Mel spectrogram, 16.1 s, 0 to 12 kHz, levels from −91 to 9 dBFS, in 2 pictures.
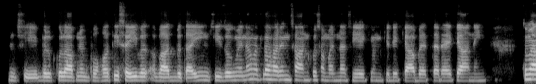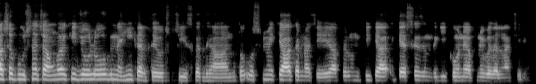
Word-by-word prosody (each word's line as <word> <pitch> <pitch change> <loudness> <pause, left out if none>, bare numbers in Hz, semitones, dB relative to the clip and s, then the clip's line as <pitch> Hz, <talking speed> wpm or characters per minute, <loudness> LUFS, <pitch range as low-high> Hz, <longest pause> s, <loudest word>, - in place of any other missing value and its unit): जी, 135 -3 -3
बिल्कुल, 145 +2 +2
आपने 155 +1 +4
बहुत 150 +3 -1
ही 175 - +5
सही 155 0 +6
ब 150 -1 +3 0.2
बात 140 -1 +6
बताई। 140 0 +3
इन 165 -1 -5
चीज़ों 155 0 0
में 165 0 -2
ना 180 +3 -3
मतलब 195 -1 +1
हर 175 0 +3
इंसान 170 -3 -1
को 165 +1 -3
समझना 155 -2 -6
चाहिए 140 -2 -3
कि 155 0 -15
उनके 145 0 -10
लिए 145 0 -5
क्या 135 -3 +3
बेहतर 140 +1 -1
है, 140 0 +1
क्या 140 0 +3
नहीं। 140 +1 -12 0.6
तो 195 - +4
मैं 200 - +10
आपसे 200 +2 +7
पूछना 195 +1 -2
चाहूँगा 195 +1 +2
कि 205 +2 -4
जो 195 0 +2
लोग 195 0 0
नहीं 180 0 -4
करते 155 -3 0
उस 150 0 -20
चीज़ 145 -2 -7
का 160 - -1
ध्यान, 140 0 -5
तो 175 +4 -6
उसमें 185 +2 -8
क्या 175 -1 +5
करना 165 -2 -3
चाहिए 145 0 -7
या 150 -1 0
फिर 165 - -7
उनकी 165 0 -13
क्या 160 -1 +4
कैसे 170 +1 -2
ज़िंदगी 155 -1 -10
को 155 - -2
उन्हें 150 -1 -2
अपनी 150 0 -7
बदलना 135 -1 -3
चाहिए? - - -20
155 Hz, 215 wpm, -20 LUFS, 145-175 Hz, 0.6 s, मैं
